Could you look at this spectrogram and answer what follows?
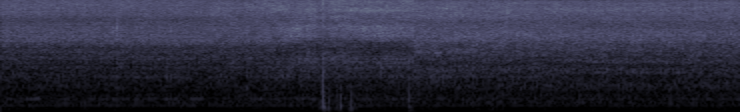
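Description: Onion and zucchini fry in a pan, giving a constant close hiss and sizzle with a couple of brief clinks partway through; no one speaks.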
